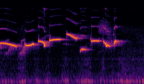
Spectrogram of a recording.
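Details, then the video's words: Fighting song of an Oriental magpie-robin, used to trigger singing in other birds of its kind: nearly continuous loud, pure whistled notes in quick succession, each slightly sliding, climbing then dropping, with short gaps between them. "KACER GACOR FULL ISIAN MEWAH TARUNG NGEPLONG NGOTOT❗PALING AMPUH BUAT PANCINGAN KACER AGAR BUNYI!"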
